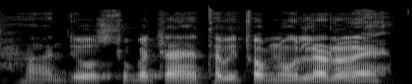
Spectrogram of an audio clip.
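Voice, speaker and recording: A man's voice: on the low side, steady tone, fast, pushed and bright. A man, a teacher at a protest, answering interview questions with passion, close to tears and his voice rising when moved. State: near tears.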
